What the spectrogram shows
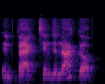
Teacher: if you listen carefully, it sounds like there is no T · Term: connect the T's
